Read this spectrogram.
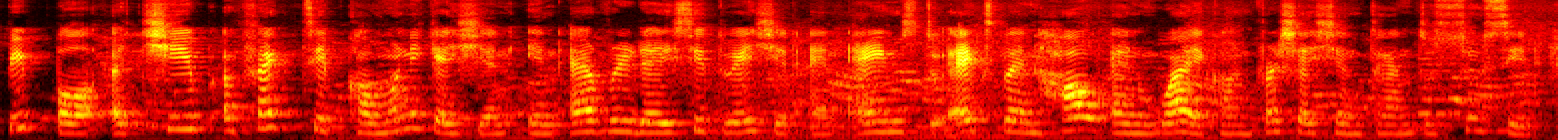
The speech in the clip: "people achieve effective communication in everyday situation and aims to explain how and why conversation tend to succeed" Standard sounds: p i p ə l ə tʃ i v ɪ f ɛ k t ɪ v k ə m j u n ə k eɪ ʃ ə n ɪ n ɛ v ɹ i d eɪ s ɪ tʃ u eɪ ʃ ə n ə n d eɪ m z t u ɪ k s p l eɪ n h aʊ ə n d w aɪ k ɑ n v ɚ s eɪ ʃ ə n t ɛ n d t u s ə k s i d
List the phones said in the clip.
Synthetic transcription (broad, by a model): p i p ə l ə tʃ i v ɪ f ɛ k t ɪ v k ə m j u n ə k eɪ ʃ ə n ɪ n ɛ v ɹ i d eɪ s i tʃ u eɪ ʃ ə n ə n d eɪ m s t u ɪ k s p l eɪ n h aʊ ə n w aɪ k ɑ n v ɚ s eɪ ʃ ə n t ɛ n t u s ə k s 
